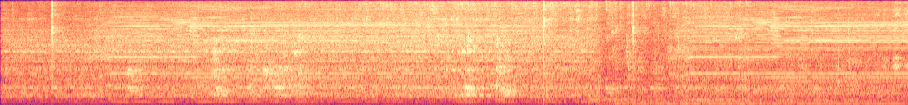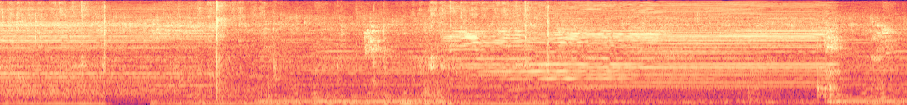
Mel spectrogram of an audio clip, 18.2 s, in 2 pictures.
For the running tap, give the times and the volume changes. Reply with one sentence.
The running tap can be heard from 0.0 to 18.1 s, getting quieter.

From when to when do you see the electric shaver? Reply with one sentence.
You can hear the electric shaver from 0.0 to 18.1 s.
